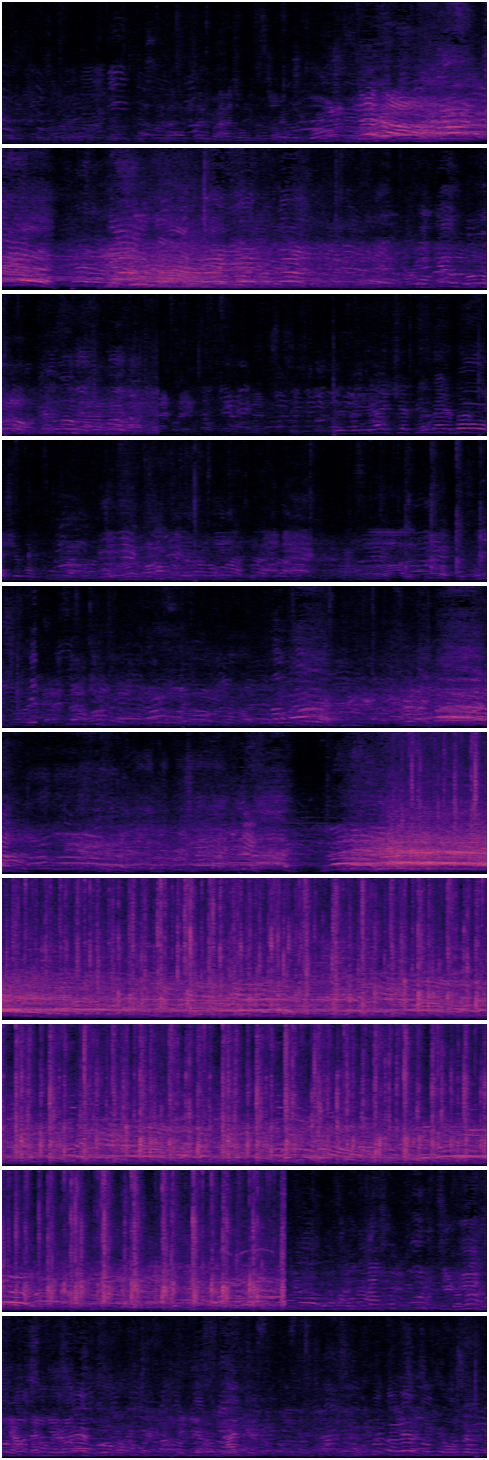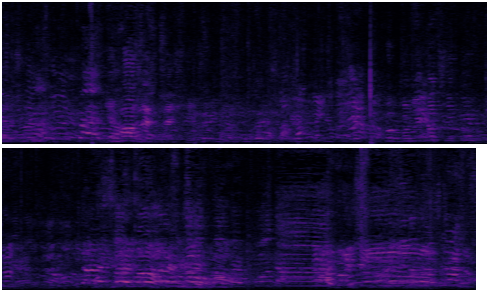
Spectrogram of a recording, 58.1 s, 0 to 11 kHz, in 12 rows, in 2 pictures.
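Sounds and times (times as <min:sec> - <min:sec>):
stadium crowd cheering: 0:01.1 - 0:11.4, 0:15.0 - 0:58.0
crowd clapping: 0:18.6 - 0:19.8, 0:28.0 - 0:41.7.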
